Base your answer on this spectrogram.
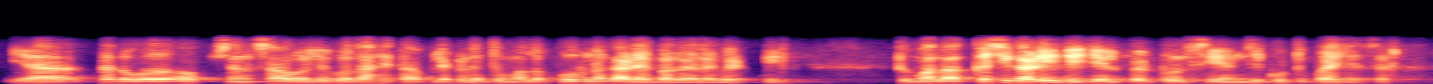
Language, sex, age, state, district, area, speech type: Marathi, male, 18-30, Maharashtra, Osmanabad, rural, conversation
